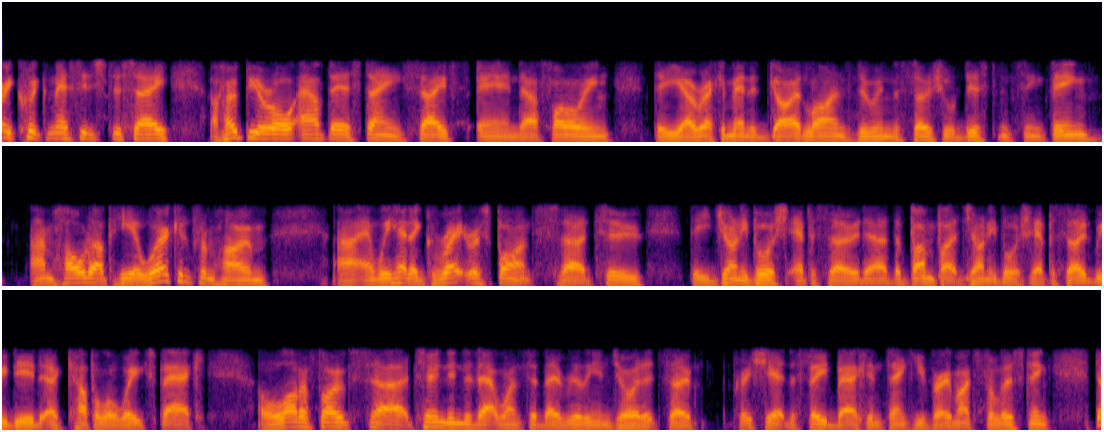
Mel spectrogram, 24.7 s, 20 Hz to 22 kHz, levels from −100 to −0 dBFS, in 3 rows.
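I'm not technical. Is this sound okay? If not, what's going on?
No. From start to finish the speech has been through AMR narrowband mobile codec compression, the kind used on older phone calls. Nothing above 3.8 kHz survives, so it sounds thin and muffled, and the coding damage is plainly audible as a buzzy, synthetic edge.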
